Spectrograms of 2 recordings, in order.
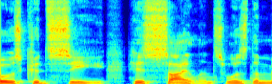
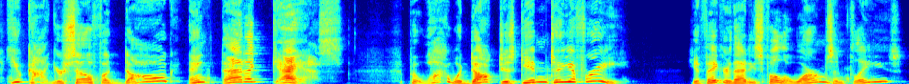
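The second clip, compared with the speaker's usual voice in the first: Thomas, amused neighbor; 11 semitones higher, 4 dB louder than usual. A narrator's reading. Thomas voiced, higher.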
